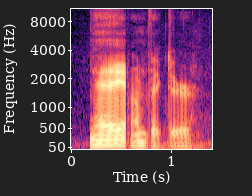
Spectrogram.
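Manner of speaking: mock defeated tone. Introducing oneself at the start of a podcast: mock defeated tone. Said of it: "You sound a little defeated there".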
